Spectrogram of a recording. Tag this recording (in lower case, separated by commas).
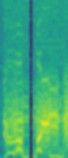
human voice, speech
